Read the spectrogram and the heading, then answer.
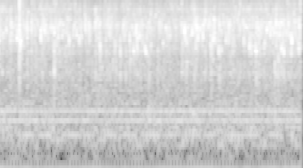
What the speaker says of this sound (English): It's splattering a little bit due to the wet pork mole filling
